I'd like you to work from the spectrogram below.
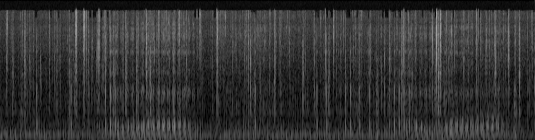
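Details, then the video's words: Cat resting near an open fire purrs with a warm, vibrating rumble that builds to a peak, fades, then returns, while crisp crackles and snapping embers sound in the background. "Cute Purring Cat at a Crackling Fireplace"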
